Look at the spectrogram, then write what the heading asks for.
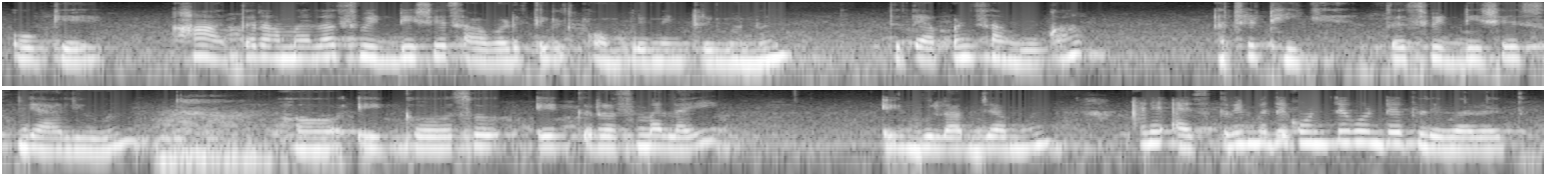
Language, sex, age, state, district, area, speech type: Marathi, female, 18-30, Maharashtra, Mumbai City, urban, spontaneous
